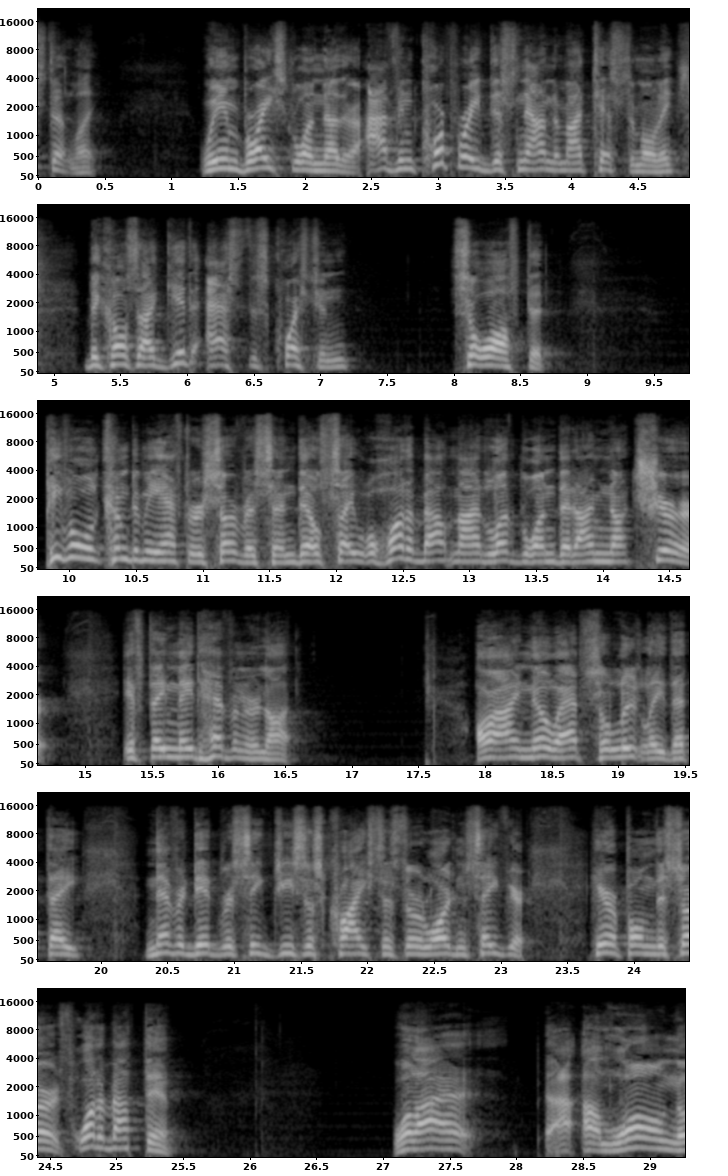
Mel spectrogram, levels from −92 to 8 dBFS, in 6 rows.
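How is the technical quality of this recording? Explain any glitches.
Nothing here needs explaining, since no glitches turn up anywhere in the recording.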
